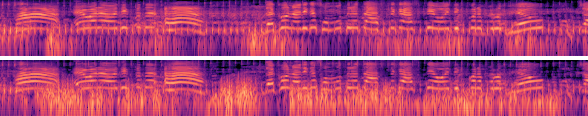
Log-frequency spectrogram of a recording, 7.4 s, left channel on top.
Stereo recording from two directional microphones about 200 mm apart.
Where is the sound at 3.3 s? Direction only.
5° right (ahead or behind).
